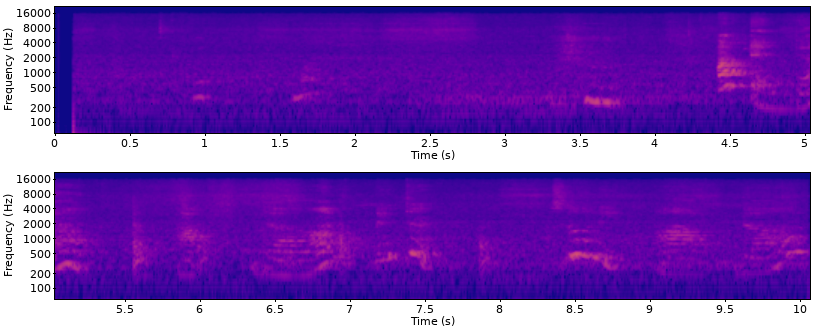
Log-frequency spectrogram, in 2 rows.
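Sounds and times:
room hiss: 0.2 - 10.0.

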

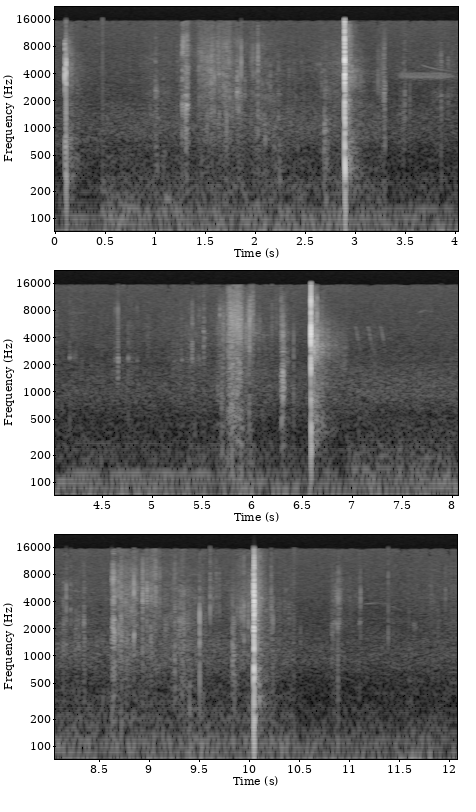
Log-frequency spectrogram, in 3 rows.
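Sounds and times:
shoes scuffing on dirt: 0.0 - 7.1, 8.1 - 12.0
wind rumble on microphone: 0.0 - 12.0.

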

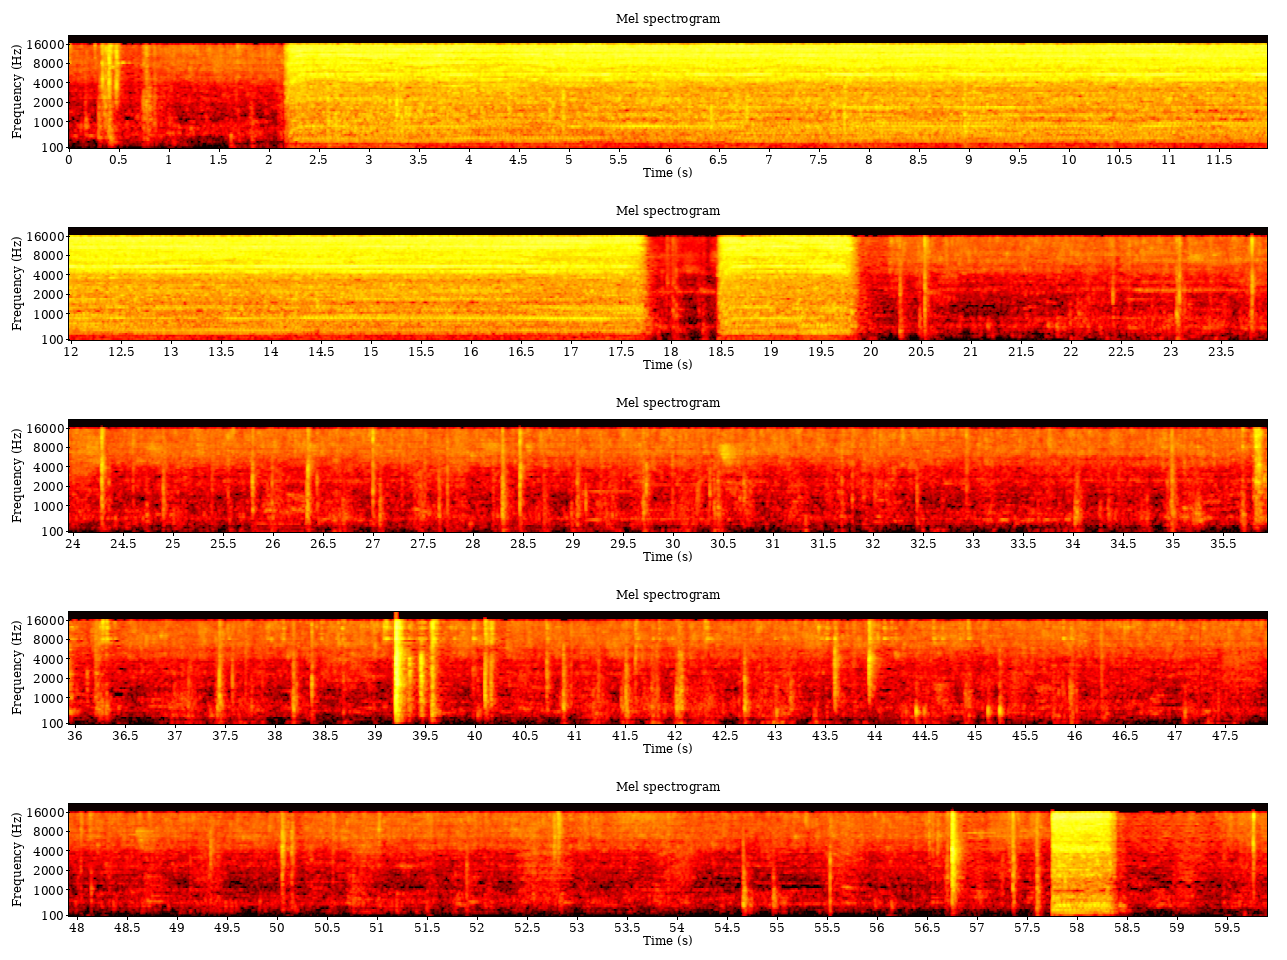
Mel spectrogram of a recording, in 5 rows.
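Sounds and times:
drain snake motor whine: 2.2 - 17.8, 57.8 - 58.5.

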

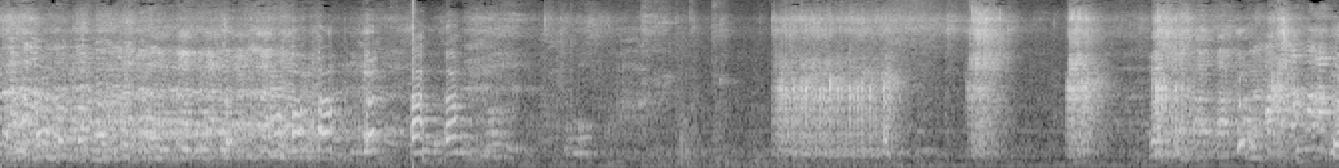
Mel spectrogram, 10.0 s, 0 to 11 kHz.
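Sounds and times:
person making raspy fart noises: 5.8 - 9.8.

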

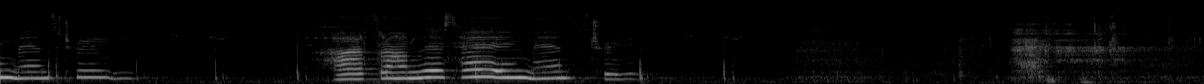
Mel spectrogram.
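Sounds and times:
soft rustle: 8.0 - 12.0.

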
